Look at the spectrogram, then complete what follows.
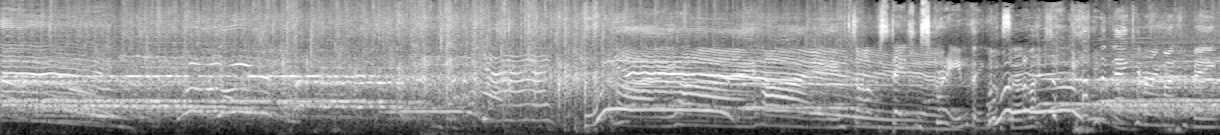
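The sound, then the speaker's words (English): A live audience at the Roundhouse cheers, whoops and claps to welcome a comedian to the stage. The sound is loud and sustained, with many shrill voices rising and falling over the din. “please give everything, stamp your feet, whoop, holler, and please welcome to the Roundhouse stage the incredible Rose Matafeo!”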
